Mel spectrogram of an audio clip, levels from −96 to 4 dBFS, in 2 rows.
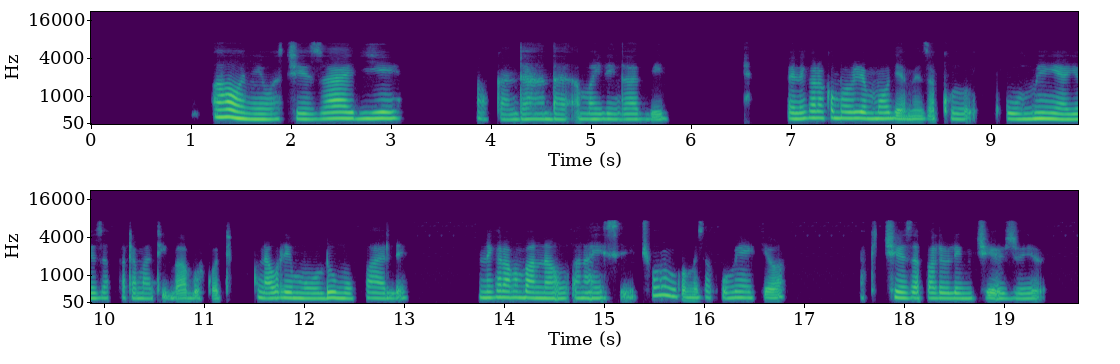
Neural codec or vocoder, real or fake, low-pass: codec, 16 kHz, 0.9 kbps, LongCat-Audio-Codec; fake; 7.2 kHz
